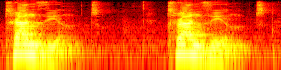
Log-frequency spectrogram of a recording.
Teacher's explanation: अगर आप देखेंगे जी के बाद आधा अ है। अब हिंदी में आधा अ नहीं होता, लेकिन इंग्लिश में आधा अ का साउंड होता है और उसका नाम भी है, उसका नाम है श्व साउंड।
